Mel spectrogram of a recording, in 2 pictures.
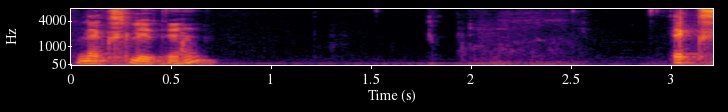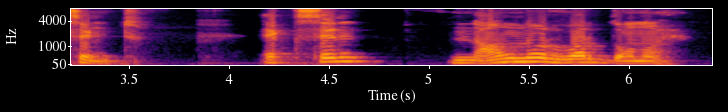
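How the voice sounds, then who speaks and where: Indian man teaching English grammar, slightly high voice. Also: very animated, a little mellow. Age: middle-aged. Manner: mixes Hindi and English, reads English sentences slowly and deliberately. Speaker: exam-prep English teacher. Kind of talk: explaining grammar questions in a video lesson.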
